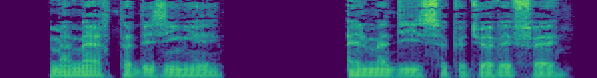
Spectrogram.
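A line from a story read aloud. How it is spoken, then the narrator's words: Calm reply. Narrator (French): répond le chasseur de lapins calmement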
